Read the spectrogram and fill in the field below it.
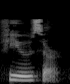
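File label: "fuser", English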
